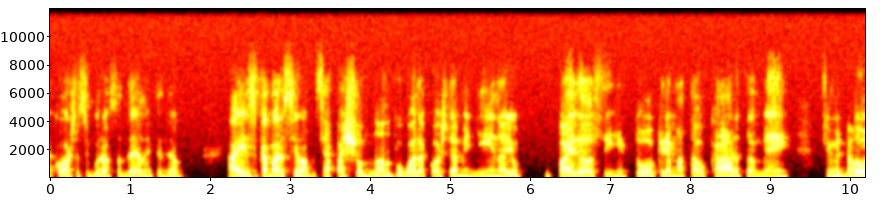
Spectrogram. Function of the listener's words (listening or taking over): taking over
